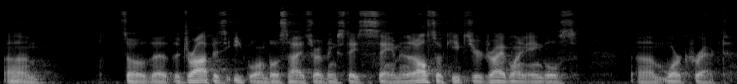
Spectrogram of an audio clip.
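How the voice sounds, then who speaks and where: A middle-aged man with a hoarse voice from a cold, explaining a suspension lift in an unhurried, hesitant way with many pauses and ums, filmed on a handheld phone in a garage workshop. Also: a bass voice, steady tone. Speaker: off-road fabricator. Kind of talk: casual technical walkthrough. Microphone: handheld phone camera.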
